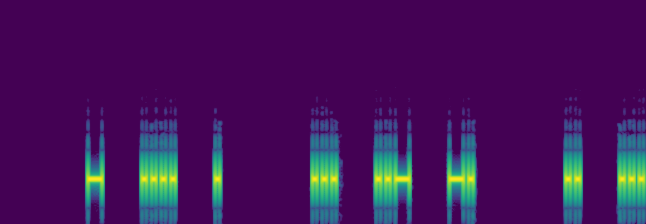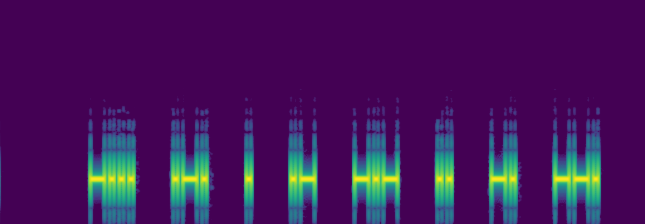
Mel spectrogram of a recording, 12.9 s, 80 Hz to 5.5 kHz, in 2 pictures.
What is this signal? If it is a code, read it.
Morse code, heard as a keyed tone, about 25 wpm, spaced as for 15 wpm, 600 Hz. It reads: THE SUN IS BREAKING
